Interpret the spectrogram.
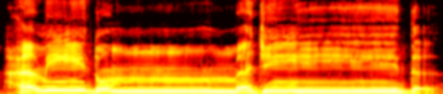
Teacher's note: آخر میں حروف قلقلہ میں سے دال آ رہا ہے تو آواز ڈبل ہوگی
